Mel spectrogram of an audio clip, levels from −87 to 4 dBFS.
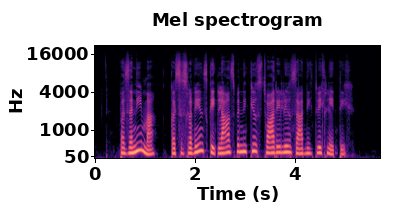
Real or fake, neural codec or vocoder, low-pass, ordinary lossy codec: real; none; 19.8 kHz; none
